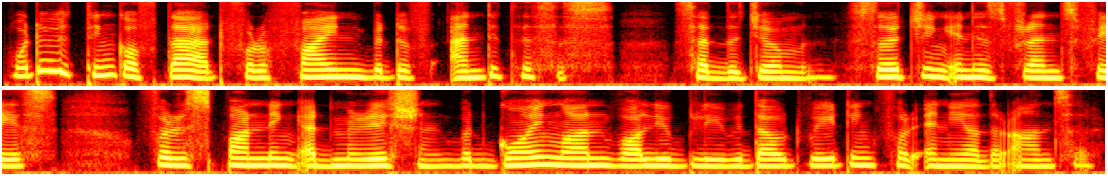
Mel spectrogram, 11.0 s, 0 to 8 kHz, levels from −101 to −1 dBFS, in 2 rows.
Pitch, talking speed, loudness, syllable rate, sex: 210 Hz, 180 wpm, -17 LUFS, 4.9 syllables/s, female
